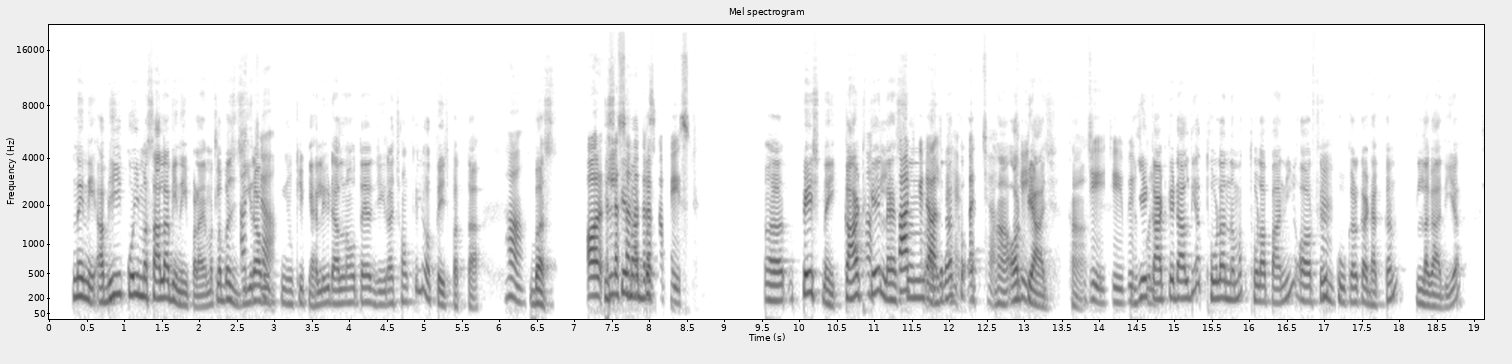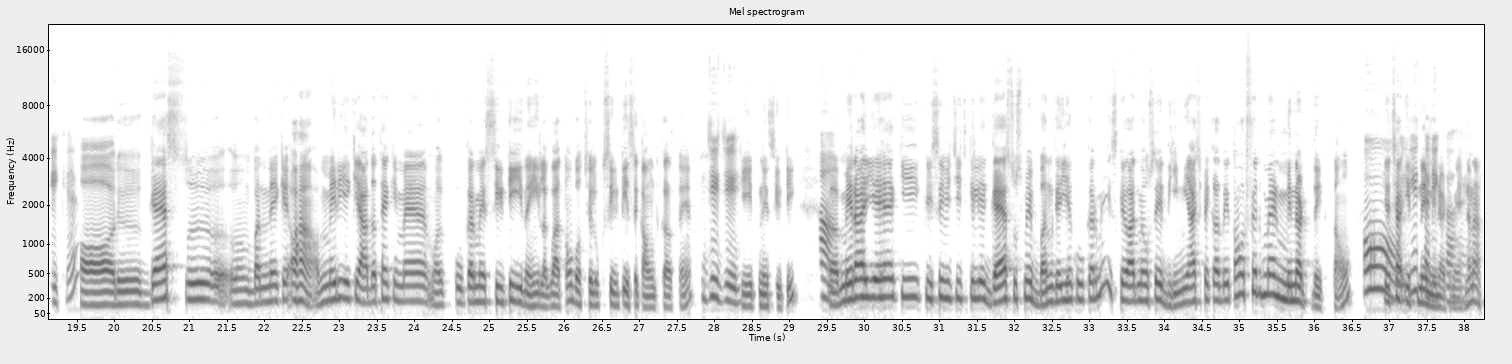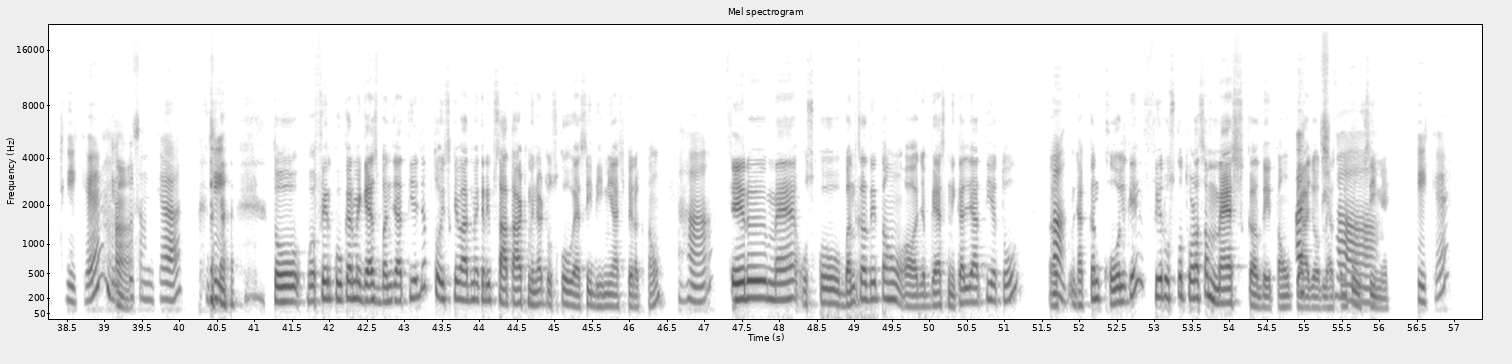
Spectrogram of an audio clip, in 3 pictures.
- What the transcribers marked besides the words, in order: in English: "काउंट"; chuckle; tapping; in English: "मैश"
- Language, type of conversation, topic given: Hindi, podcast, खाना बनाते समय आपके पसंदीदा तरीके क्या हैं?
